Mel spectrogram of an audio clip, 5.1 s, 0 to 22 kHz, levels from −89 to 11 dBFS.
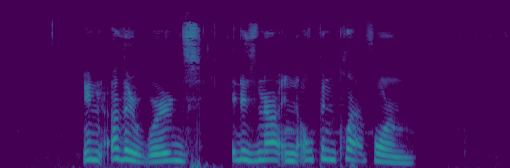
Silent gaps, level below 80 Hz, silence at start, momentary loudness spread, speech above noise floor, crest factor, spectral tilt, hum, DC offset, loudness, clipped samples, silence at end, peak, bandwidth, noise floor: none; -72 dBFS; 0.85 s; 7 LU; 43 dB; 18 dB; -5 dB/octave; none; under 0.1%; -42 LUFS; under 0.1%; 1 s; -26 dBFS; 13.5 kHz; -84 dBFS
